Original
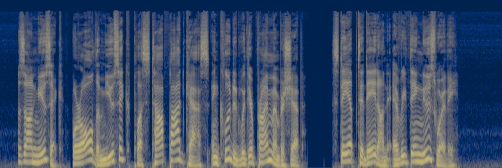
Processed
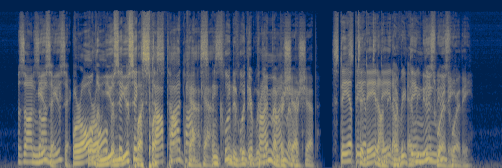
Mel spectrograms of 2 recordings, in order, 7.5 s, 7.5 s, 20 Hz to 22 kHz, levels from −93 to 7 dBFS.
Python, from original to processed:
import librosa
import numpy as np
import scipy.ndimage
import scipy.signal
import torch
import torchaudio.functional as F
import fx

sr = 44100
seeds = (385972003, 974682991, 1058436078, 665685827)

y = x + 10.0 ** (-4.0 / 20.0) * np.pad(x, (int(220 * sr / 1000.0), 0))[:len(x)]
y = fx.env_flatten(y, sr, amount_pct=100, at=(1.13, 2.38))
y = F.gain(torch.from_numpy(y), -2.0).numpy()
